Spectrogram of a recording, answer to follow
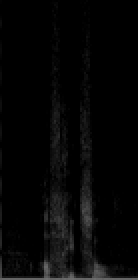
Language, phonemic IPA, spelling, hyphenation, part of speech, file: Dutch, /ˈɑfˌxit.səl/, afgietsel, af‧giet‧sel, noun, Nl-afgietsel.ogg
- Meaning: cast, an object made by pouring liqui(fie)d matter in a mould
